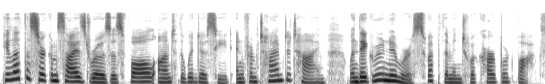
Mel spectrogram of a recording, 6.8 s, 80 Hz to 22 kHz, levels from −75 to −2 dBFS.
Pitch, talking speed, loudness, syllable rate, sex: 205 Hz, 230 wpm, -18 LUFS, 5.5 syllables/s, female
